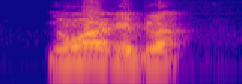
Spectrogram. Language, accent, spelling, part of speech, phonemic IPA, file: French, Canada, noir et blanc, adjective, /nwaʁ e blɑ̃/, LL-Q150 (fra)-noir et blanc.wav
- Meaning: black-and-white (displaying images in shades of grey/gray)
